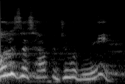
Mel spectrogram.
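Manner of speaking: high mock-indignant voice. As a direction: act offended, pitch up. Teasing reply to apology.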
